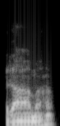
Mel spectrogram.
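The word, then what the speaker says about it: रामः: So this is pronounced as Ramaha. It's not Ramaha. No, it is Ramaha. That ha is very soft. It's like you're putting a cushion on the word, soft.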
